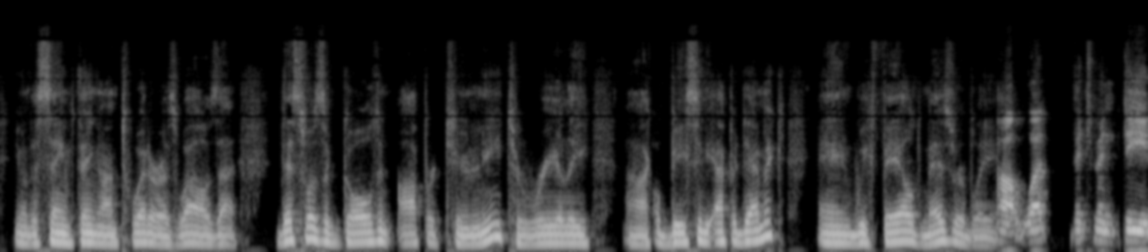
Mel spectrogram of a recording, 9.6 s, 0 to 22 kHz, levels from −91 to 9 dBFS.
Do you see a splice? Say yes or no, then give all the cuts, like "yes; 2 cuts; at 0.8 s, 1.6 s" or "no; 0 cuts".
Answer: yes; 2 cuts; at 5.4 s, 8.3 s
